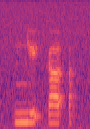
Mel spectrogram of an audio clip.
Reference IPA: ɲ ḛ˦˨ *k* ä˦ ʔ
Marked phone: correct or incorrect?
correct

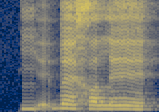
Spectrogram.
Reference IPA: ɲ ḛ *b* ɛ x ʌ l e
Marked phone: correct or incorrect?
correct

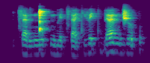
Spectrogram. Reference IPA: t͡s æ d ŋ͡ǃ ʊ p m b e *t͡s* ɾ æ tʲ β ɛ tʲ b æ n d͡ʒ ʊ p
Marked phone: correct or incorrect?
correct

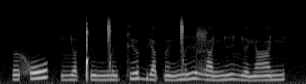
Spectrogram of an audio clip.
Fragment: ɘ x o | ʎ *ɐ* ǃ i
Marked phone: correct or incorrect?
correct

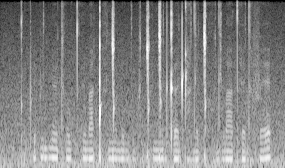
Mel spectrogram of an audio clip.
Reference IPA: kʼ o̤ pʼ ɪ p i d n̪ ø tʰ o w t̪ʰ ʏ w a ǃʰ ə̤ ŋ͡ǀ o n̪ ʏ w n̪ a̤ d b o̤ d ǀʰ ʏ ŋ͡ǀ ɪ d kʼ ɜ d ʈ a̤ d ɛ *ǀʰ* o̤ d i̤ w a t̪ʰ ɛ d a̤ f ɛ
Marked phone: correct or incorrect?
correct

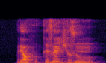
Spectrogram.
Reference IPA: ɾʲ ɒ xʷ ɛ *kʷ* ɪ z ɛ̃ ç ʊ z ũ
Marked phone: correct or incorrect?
incorrect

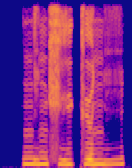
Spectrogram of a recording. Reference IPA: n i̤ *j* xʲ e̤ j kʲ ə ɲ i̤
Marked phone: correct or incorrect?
incorrect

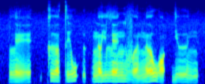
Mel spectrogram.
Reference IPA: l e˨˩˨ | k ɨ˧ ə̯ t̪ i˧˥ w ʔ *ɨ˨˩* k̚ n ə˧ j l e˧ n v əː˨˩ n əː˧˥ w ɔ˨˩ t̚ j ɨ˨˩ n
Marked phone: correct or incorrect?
correct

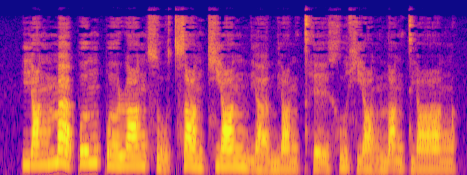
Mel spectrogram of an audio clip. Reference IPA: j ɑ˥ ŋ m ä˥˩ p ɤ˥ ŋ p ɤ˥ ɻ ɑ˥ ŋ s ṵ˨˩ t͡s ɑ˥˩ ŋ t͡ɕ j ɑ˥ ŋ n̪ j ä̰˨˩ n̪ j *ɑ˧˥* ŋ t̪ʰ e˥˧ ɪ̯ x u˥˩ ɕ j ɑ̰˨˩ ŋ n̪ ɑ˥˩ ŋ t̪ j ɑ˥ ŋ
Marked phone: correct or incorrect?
correct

